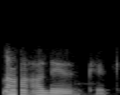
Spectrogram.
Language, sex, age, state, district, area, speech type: Malayalam, female, 30-45, Kerala, Ernakulam, urban, conversation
